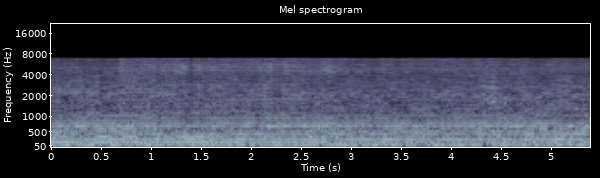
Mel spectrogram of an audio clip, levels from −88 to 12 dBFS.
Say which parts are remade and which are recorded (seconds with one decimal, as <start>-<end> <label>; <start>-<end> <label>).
0.0-5.4 remade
